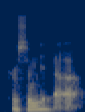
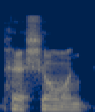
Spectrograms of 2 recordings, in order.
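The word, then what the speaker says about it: Persson: isn't it yeah pear person person I mean they're gonna call him person this year oh yeah his uh his last name is actually like Pon is how you say it in Swedish oh man but he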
